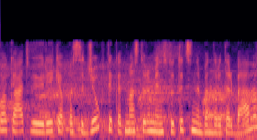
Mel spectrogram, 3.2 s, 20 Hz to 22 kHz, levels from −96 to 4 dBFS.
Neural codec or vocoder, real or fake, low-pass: none; real; 7.2 kHz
